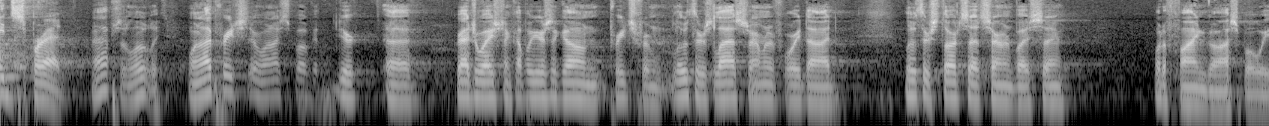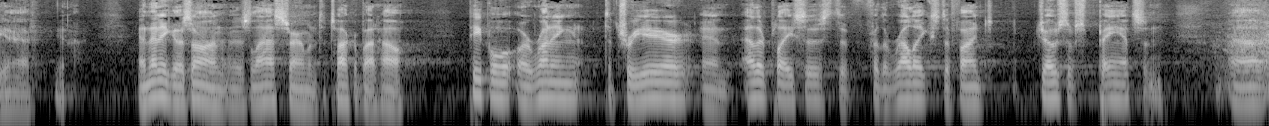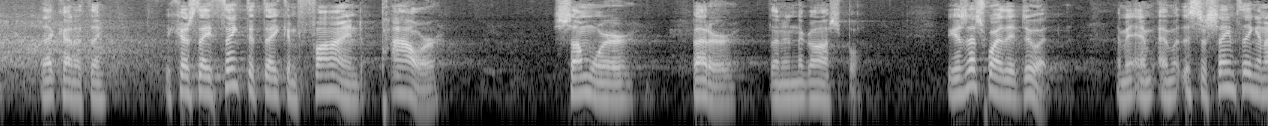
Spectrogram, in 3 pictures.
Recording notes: This Q&A session is from a conference in 2010 called “ Christless Christianity: 2010 West Coast Conference.”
